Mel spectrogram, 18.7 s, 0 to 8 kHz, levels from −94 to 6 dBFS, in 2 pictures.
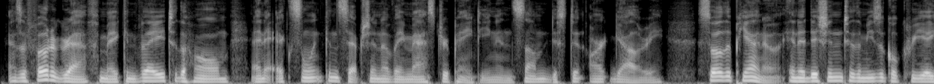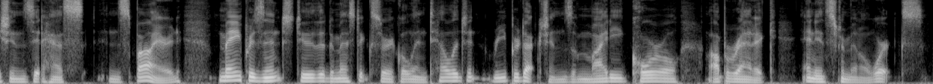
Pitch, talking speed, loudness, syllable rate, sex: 105 Hz, 150 wpm, -20 LUFS, 5.1 syllables/s, male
